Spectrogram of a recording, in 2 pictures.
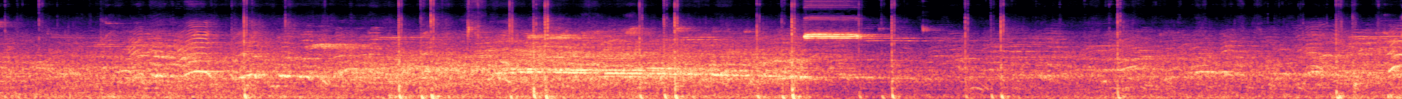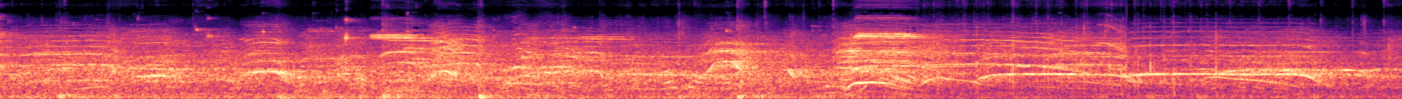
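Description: A crowd of spectators talks and cheers in a large echoing hall.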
